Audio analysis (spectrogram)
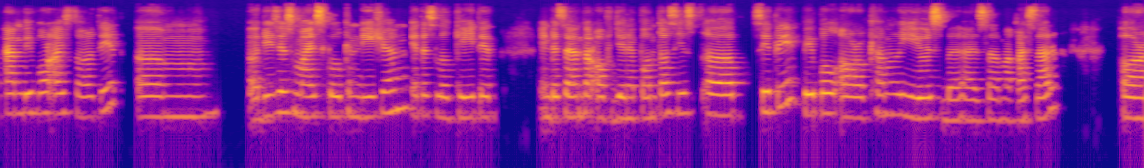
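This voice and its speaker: A woman teacher speaks English with an Indonesian accent shaped by her first language, Bugis. She presents carefully and at a measured pace, pausing on fillers and correcting herself now and then. Her voice sits at an ordinary middle pitch. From Indonesia (South Sulawesi). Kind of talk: online speaking-practice presentation.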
